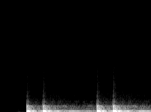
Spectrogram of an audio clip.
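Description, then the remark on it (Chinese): A heavy, pounding heartbeat, a heart beginning to beat violently after a brief pause and pumping blood to the brain: two deep lub-dub double thumps about a second and a half apart, low and booming over a dull rumble, following a moment of silence. “短暂的停滞之后，心脏开始剧烈跳动，将大量血液泵入大脑”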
